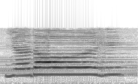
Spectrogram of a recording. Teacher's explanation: ದ ದೀರ್ಘ ಹಿ ರಸ್ವ ಬರಬೇಕು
